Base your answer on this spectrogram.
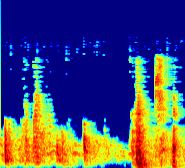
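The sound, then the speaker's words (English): A side door is opened and shut: a few knocking thumps and a latch clatter, then a solid closing thud, with a short click after. No one speaks. “Now get out before someone comes back here and sees you. Use that side door.”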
